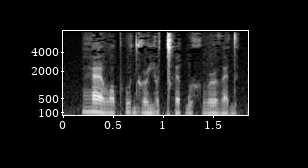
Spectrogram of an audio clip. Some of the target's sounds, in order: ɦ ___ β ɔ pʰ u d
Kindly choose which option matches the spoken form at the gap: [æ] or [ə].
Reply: æ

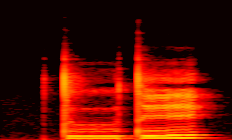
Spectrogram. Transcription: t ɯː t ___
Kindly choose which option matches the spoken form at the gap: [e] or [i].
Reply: e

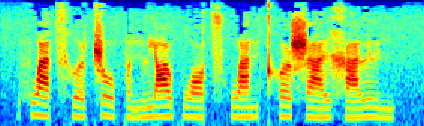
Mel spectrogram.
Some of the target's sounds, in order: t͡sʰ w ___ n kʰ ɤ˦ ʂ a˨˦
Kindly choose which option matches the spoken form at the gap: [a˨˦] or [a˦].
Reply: a˦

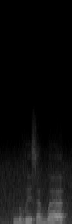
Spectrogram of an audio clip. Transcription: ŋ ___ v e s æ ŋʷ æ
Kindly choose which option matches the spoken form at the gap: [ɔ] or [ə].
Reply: ə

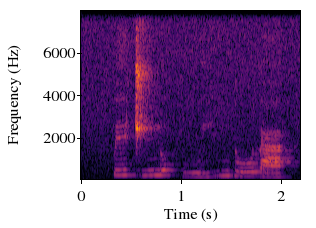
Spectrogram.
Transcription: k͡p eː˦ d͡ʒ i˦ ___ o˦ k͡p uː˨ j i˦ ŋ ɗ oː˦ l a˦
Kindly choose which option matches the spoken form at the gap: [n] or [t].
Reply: n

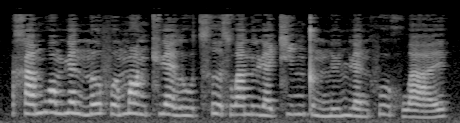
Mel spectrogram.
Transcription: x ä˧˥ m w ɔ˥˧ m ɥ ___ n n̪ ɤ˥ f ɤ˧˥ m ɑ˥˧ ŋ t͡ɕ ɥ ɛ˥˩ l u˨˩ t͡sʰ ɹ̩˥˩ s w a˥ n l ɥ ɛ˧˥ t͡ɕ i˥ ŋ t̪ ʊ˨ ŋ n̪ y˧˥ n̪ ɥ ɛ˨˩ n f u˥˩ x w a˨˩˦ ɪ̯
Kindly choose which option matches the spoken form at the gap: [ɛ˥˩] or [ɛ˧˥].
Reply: ɛ˥˩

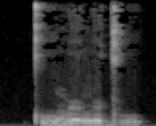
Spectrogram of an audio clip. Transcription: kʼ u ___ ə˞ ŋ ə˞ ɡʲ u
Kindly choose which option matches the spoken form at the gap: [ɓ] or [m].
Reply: m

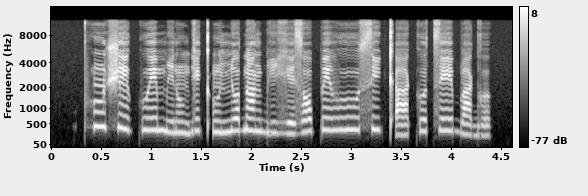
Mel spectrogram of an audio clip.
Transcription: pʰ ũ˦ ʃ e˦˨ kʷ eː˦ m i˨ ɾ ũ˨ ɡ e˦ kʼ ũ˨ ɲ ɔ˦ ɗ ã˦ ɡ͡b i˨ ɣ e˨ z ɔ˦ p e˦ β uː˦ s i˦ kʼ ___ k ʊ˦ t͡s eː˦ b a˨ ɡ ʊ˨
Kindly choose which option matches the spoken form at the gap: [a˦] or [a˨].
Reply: a˨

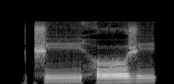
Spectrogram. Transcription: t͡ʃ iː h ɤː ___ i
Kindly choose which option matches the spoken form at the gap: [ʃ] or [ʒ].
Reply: ʒ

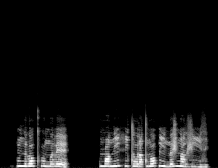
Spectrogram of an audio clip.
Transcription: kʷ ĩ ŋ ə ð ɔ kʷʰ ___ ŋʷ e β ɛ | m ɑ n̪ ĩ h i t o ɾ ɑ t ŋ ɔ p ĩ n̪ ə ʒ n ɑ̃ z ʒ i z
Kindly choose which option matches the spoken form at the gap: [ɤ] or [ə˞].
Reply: ə˞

